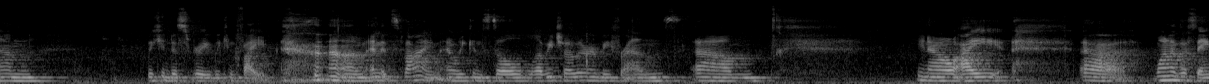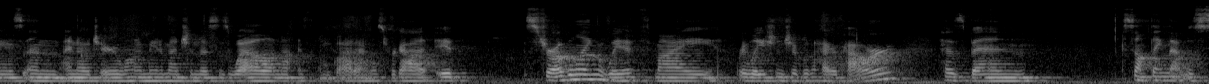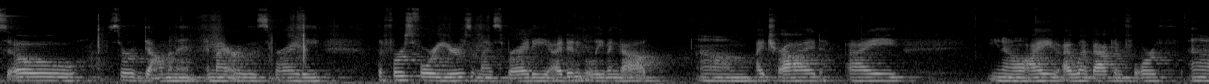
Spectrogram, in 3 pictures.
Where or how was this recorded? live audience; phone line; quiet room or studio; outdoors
live audience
